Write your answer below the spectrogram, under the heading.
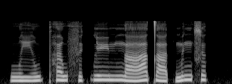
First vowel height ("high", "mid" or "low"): high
